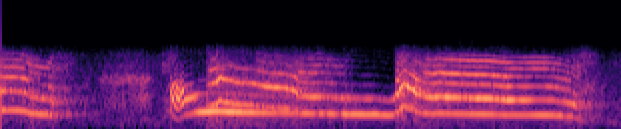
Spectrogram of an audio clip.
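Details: Aria, a female pet dog, howls in reply when her owner howls; long sustained tonal howls with rich harmonics, a short dip and yelp near the start, then two drawn-out steady notes, the second rising sharply before gliding slowly down.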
